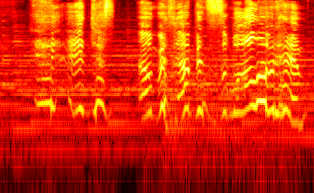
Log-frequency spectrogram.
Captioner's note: sobs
